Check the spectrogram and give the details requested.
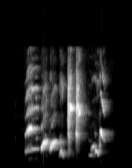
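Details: Orange-headed thrush (anis kembang) singing as a bait song to prompt other birds; a rich, varied phrase of slurred whistles and buzzy trills, mostly high-pitched, about two seconds long on a clean background.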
